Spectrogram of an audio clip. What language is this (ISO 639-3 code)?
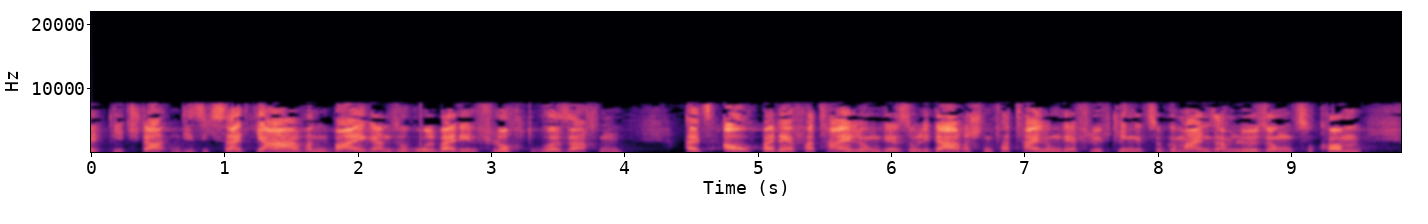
deu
